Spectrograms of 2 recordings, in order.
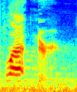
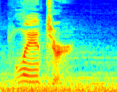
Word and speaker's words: Plattner: Like this one glitch where Sergeant Plattner keeps getting pronounced Planter.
